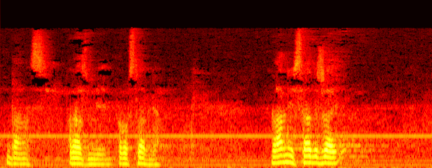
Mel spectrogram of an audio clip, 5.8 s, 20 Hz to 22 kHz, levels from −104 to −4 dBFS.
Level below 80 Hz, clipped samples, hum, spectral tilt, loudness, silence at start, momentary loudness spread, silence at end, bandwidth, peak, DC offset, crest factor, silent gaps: -54 dBFS; under 0.1%; none; -7 dB/octave; -27 LUFS; 0 s; 20 LU; 0 s; 11.5 kHz; -10 dBFS; under 0.1%; 20 dB; none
